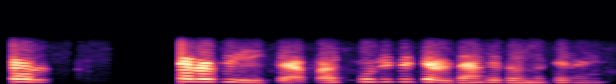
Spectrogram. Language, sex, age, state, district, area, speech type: Punjabi, female, 30-45, Punjab, Gurdaspur, rural, conversation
